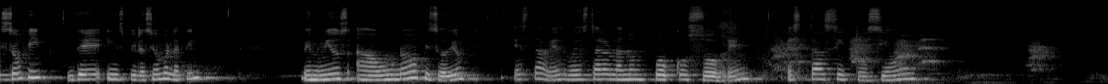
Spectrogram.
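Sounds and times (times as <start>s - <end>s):
speech: 0.0s - 2.2s, 3.0s - 9.4s
dog yapping: 7.7s - 9.6s, 10.3s - 10.7s
dogs barking: 7.7s - 10.8s.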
